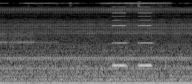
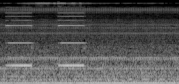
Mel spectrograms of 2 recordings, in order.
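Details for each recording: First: Compaq Portable II after the memory error repair and GoTek mod: two short high beeps a fraction of a second apart over a steady fan hum; a clean power-on self-test that counts 640K and boots from the hard drive without errors. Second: Compaq Portable 2 powering on after a faulty memory chip was replaced, with the drives not fitted: 640K OK, then two short high beeps over the fan hum signal a disk controller error.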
